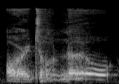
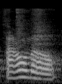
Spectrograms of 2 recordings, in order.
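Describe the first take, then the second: First: Low, slow disguised voice; changed voice. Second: Said in the usual way. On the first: Acted. Clone dodging Yanni's question about the voice, in a suddenly lowered voice. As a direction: drop the pitch and drag it out, covering up. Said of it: "Why did your voice change like that".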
